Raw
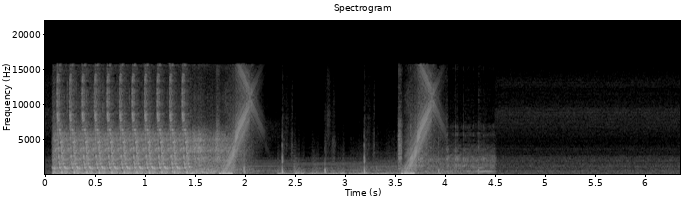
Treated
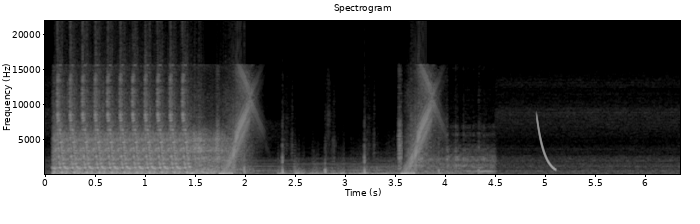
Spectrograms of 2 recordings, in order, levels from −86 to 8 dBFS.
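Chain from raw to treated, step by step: hard clip -21 dBFS, distortion -14 dB; robotiser 100 Hz; painted sound fall, 4.92–5.12, 640–8900 Hz -31 dBFS; gain +1.5 dB

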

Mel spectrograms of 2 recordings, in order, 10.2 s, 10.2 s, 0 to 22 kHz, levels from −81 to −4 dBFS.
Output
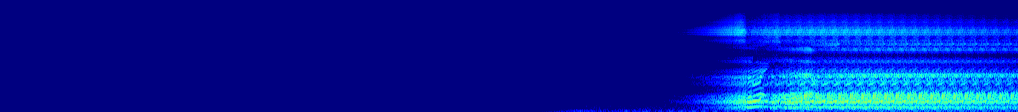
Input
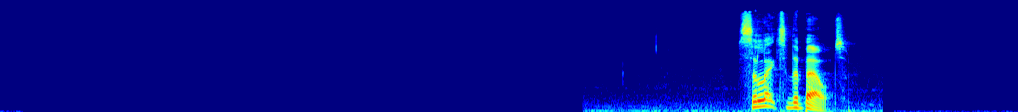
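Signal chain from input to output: spectral swells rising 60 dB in 1.18 s; Doppler pass-by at 4.16, 15 m/s, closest 1.3 m; swelling echo 0.115 s, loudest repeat 8, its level -4 dB; gain +6.5 dB

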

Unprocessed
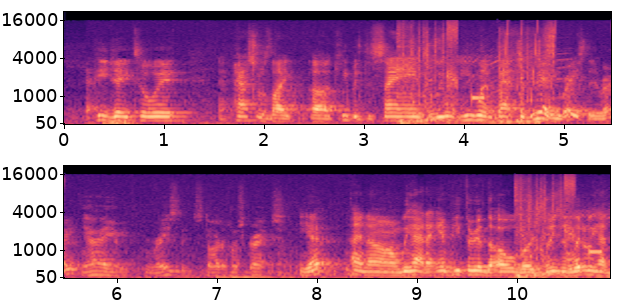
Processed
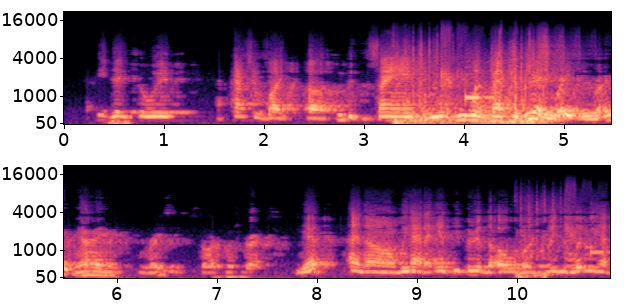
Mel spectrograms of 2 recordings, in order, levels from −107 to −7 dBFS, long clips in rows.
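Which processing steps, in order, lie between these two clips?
Wiener smoothing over 15 samples; Doppler pass-by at 4.85, 6 m/s, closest 6.5 m; thinning echo 0.162 s, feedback 38%, high-pass 850 Hz, level -12 dB; on a send at -11 dB: reverb RT60 0.80 s, pre-delay 3 ms; on the sum: spectral noise reduction 22 dB; LPF 6000 Hz 12 dB/oct; in parallel at -1 dB: compressor, threshold -33 dBFS, peak gain reduction 16.5 dB; on the sum: high shelf 4500 Hz -11.5 dB; gain +6 dB

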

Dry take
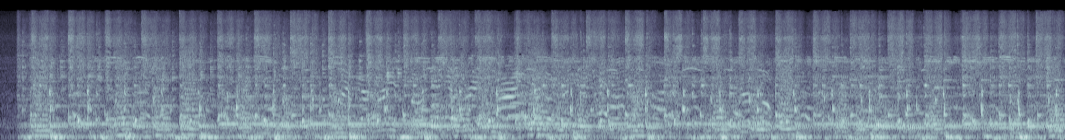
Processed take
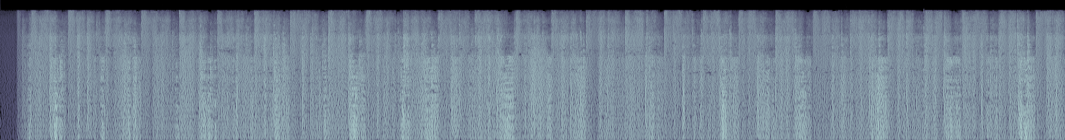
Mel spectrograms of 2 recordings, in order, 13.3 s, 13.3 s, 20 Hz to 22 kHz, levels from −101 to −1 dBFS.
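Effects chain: spectral limiter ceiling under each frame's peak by 28 dB

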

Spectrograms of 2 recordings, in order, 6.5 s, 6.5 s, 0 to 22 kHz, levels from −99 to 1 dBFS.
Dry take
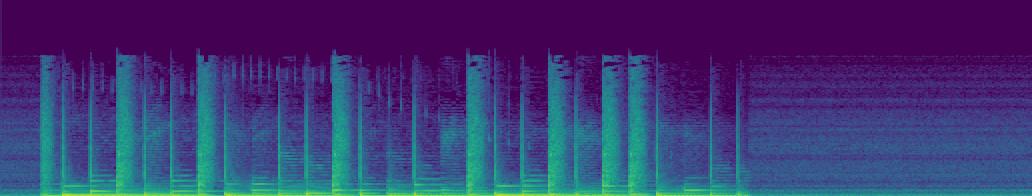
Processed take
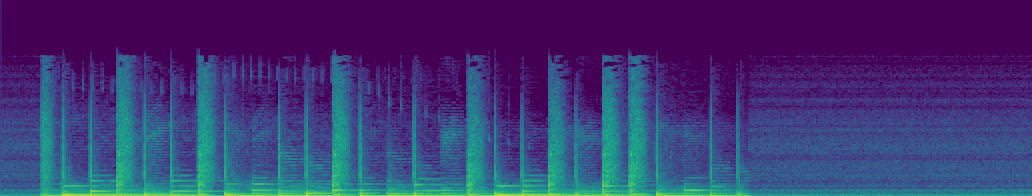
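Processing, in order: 2.89–3.77 high shelf 4500 Hz -7 dB

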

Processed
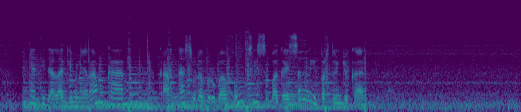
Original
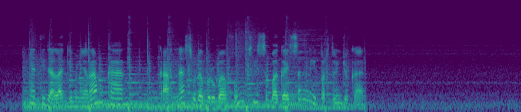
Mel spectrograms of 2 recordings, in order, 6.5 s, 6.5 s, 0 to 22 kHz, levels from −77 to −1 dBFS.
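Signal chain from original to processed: added noise blue -64 dBFS; reverse; compressor 6:1, threshold -36 dBFS, peak gain reduction 18.5 dB; reverse; echo 0.394 s -19.5 dB

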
